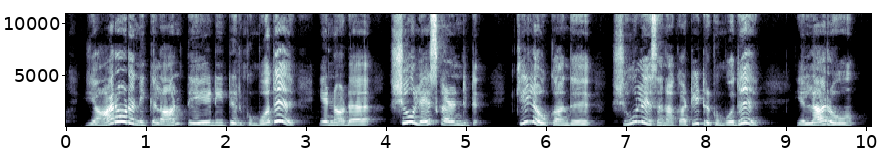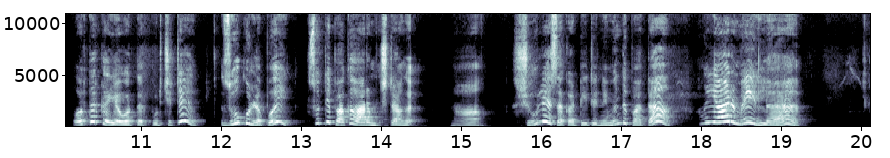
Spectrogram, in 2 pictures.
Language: Tamil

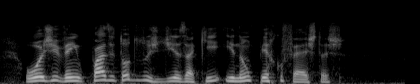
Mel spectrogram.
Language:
Portuguese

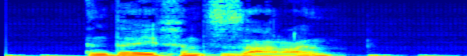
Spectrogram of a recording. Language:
Kabyle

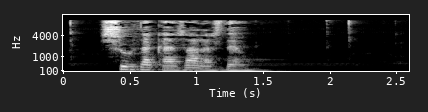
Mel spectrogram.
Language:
Catalan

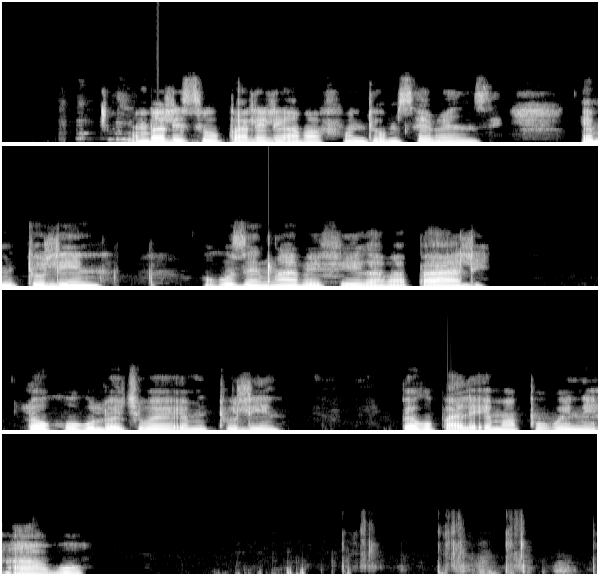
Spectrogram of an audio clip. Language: North Ndebele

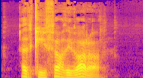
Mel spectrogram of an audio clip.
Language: Kabyle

